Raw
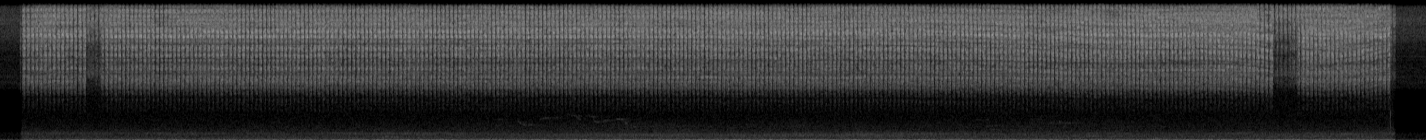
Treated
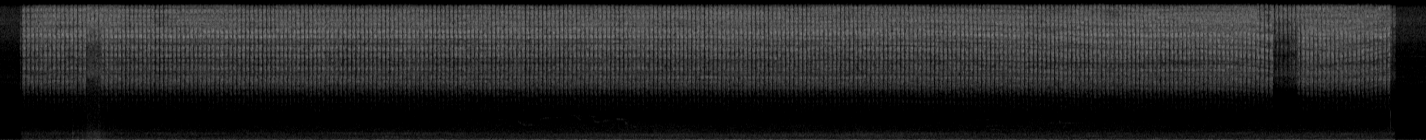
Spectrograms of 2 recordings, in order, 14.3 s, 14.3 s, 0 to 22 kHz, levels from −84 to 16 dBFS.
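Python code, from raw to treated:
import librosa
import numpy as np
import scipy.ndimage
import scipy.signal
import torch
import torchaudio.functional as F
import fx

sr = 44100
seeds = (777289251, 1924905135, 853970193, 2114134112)

y = fx.env_flatten(x, sr, amount_pct=70, at=(0.72, 1.22))
y = y * 10.0 ** (-8.5 / 20.0)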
